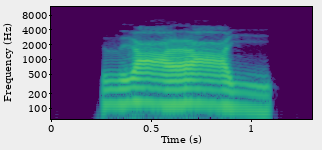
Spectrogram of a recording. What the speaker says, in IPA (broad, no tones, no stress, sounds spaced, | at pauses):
ð ɪ ʕ a ʕ i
